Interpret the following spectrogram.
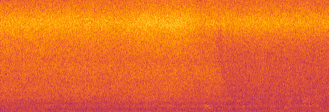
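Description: A large waterfall's water falling, a steady, even rushing noise with no breaks.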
